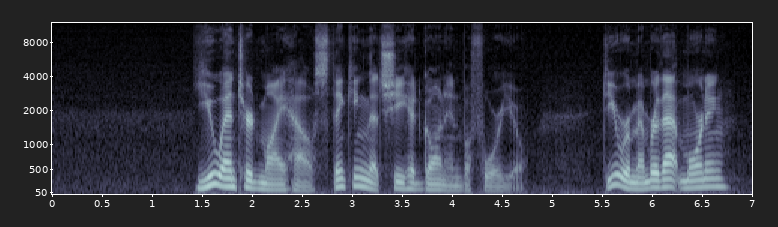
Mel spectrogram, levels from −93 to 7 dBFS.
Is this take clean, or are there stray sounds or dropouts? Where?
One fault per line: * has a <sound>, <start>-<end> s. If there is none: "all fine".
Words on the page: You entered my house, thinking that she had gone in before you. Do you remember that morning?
all fine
